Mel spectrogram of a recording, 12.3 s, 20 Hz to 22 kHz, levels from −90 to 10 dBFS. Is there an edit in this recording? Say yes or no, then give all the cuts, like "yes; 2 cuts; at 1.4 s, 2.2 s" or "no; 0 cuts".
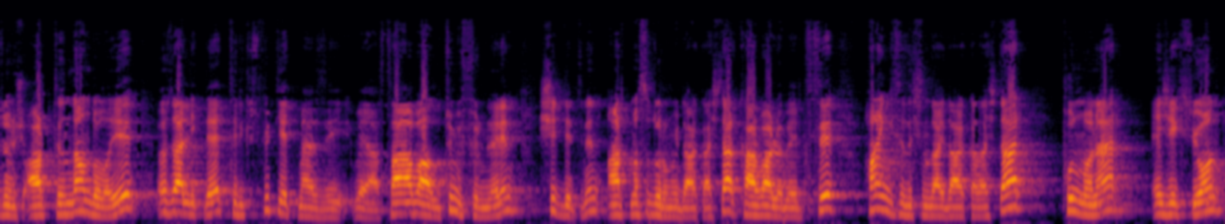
no; 0 cuts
